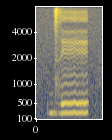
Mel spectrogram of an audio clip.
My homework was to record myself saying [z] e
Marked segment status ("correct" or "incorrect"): incorrect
